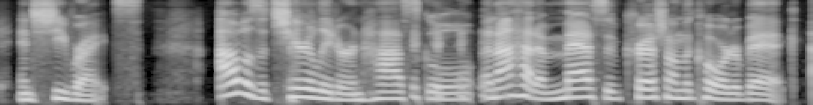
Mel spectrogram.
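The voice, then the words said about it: Put-on South Carolina accent. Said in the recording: “this story makes me want to do an accent because this next story comes from Amy in South Carolina”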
